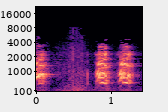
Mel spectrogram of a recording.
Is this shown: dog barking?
yes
